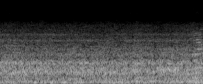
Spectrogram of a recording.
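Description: London Underground train running, heard from inside the carriage: a steady loud rumble of wheels and running gear on the rails.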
